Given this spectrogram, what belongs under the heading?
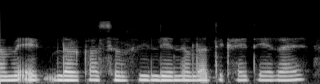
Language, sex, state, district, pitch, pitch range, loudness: Hindi, female, Arunachal Pradesh, Longding, 195 Hz, 195-200 Hz, -14 LUFS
